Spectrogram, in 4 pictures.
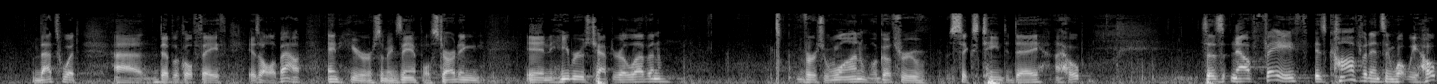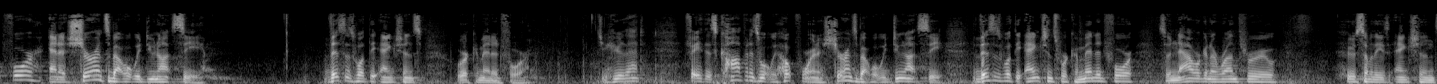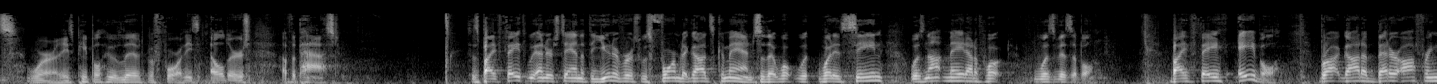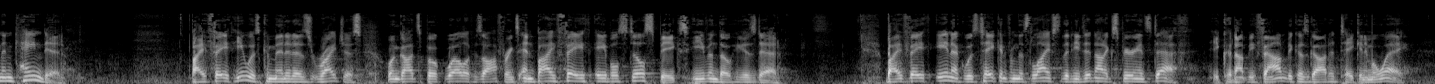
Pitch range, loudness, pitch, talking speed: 110-150 Hz, -20 LUFS, 130 Hz, 205 wpm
